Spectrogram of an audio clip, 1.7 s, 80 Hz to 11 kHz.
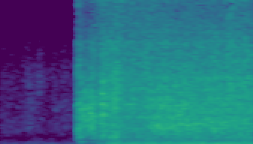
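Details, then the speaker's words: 1975 Honda Goldwing, just fitted with a Dynatek digital electronic ignition and new coils, which the owner said was a little hard starting before: it catches immediately and settles into a steady, full-bodied idle to warm up for about 5 minutes. "it starts immediately the owner said it was a little hard starting before so I'm going to let that warm up for about 5 minutes or so"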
